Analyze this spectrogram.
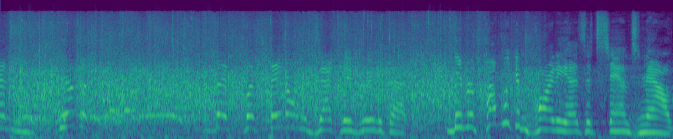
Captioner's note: cheers and applause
